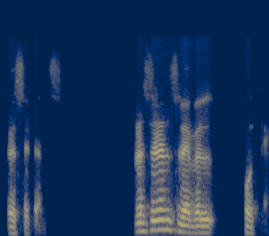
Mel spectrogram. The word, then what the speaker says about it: precedence: शायद आपने spell pronunciation सही ना सुना तो मैं आपको बताऊं, PRECEDENCE, प्रेसिडेंस।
